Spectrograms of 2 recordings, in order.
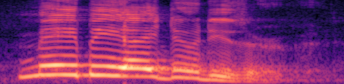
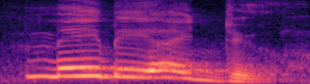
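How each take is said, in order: First: Louder, higher, insisting he earned it; emphatic self-assurance. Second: Drawn out very slowly, musing to himself; slow wondering echo. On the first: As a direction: declare it with mock pride. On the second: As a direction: let it sink in, slowly. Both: Retold or imitated. His reply at the medal ceremony.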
